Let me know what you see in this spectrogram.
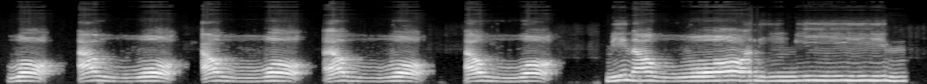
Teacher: Ini harfu isti'la huruf la yang mempunyai sifat isti'la, makanya tebal. Dan ingat isti'la lagi-lagi jangan kita majukan mulut ya, misalkan minal zalimin atau gelembung biasanya nih teman-teman ya, banyak minal la gimana ya.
